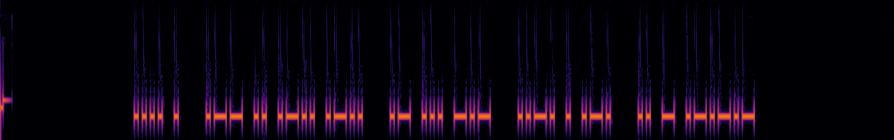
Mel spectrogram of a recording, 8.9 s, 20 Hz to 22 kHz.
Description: Morse code, heard as a keyed tone, about 30 wpm, 700 Hz. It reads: HE WILL ASK FER IT.
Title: Sentences from Top 200 Words and Abbreviations 30wpm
